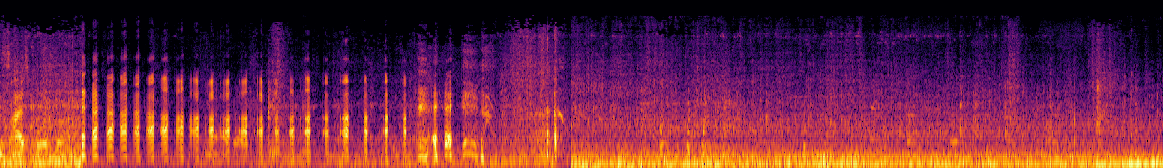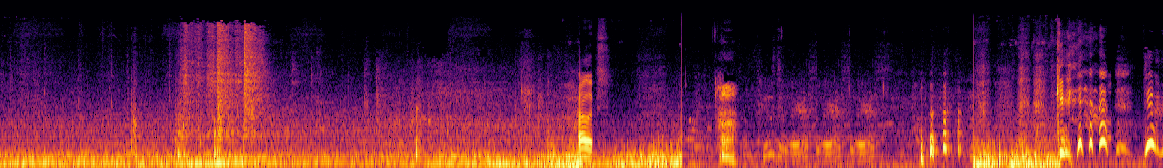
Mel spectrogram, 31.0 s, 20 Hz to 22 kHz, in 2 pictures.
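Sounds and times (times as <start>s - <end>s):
shopping cart rattling over asphalt: 6.5s - 15.3s.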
